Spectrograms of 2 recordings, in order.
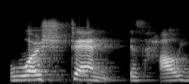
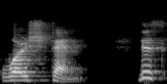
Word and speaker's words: Verstehen: Okay, now this is a German word. Verstehen is how you pronounce the word. Verstehen. This is a sociological concept.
